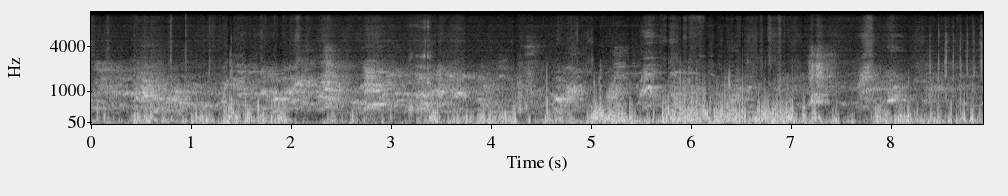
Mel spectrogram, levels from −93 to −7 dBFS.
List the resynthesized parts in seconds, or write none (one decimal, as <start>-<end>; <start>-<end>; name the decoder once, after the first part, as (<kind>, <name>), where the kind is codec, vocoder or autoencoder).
0.0-1.3 (autoencoder, DAC-VAE); 2.0-4.5; 6.3-8.9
